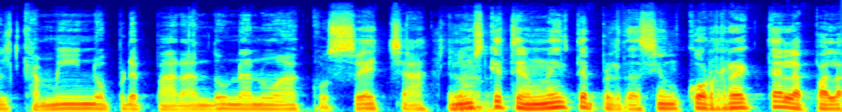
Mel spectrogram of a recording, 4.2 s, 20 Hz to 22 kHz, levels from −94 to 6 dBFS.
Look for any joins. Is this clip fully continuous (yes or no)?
no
